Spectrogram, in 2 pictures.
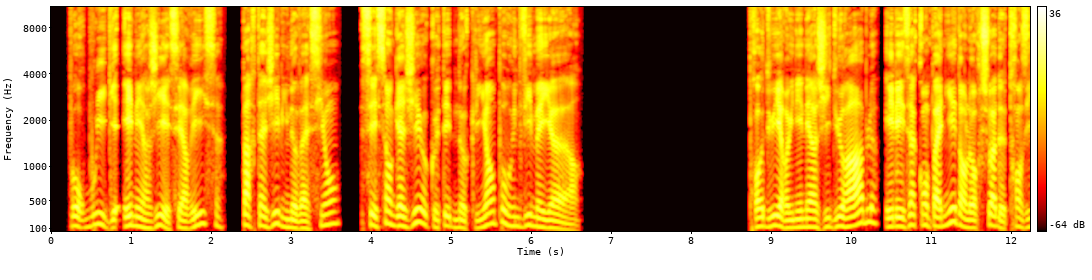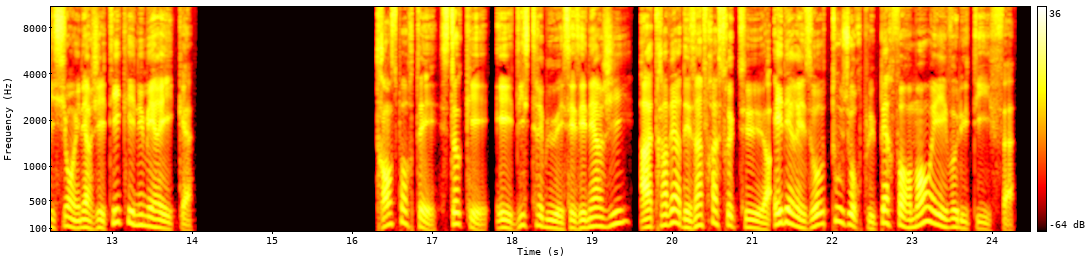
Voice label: male french voice over talent narrative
